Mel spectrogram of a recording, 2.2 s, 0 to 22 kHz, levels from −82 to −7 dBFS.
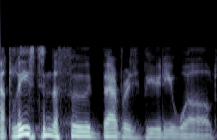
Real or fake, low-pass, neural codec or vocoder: fake; 5.4 kHz; codec, 16 kHz in and 24 kHz out, 2.2 kbps, FireRedTTS-2 codec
